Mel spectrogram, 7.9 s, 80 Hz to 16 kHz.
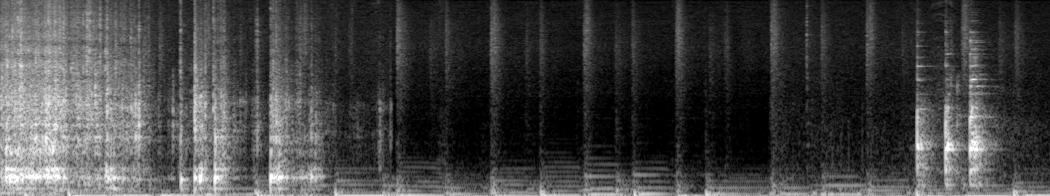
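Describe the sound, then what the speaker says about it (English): Ice stirred in a mixing glass for a dirty martini, with bright clinks and knocking of cubes against glass, a louder jangle at the start and end and lighter scattered clinks between. "we are going to stir this in my mixing glass, for about 30 seconds"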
